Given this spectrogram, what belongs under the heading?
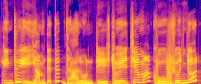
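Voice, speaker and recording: A woman's voice: high voice, very animated, moderate pace, fairly bright tone, smooth, no room sound. A woman voicing an eager, whiny little daughter doll who pleads and complains in a children's doll story. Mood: whiny, pleading.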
